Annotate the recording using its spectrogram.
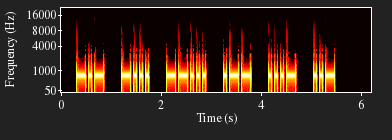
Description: Morse code, heard as a keyed tone, about 20 wpm, spaced as for 14 wpm, 700 Hz. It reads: KB7WVU
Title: 231 Lesson 37g - Letter x - Call Signs 20wpm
